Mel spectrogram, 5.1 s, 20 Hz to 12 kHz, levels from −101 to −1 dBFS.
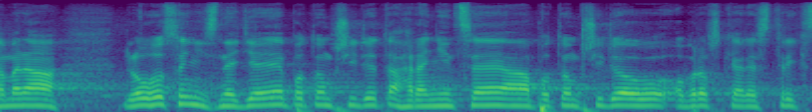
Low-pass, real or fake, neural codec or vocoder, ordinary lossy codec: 10.8 kHz; real; none; AAC, 64 kbps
